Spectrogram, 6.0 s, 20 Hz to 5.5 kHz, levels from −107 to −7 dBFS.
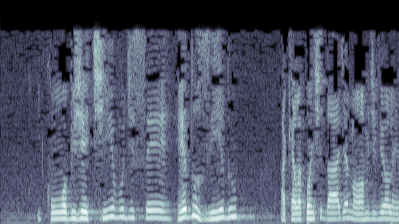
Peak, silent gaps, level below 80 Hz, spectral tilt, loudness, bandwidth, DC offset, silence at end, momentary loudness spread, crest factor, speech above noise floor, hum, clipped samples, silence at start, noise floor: -4 dBFS; none; -54 dBFS; -9.5 dB/octave; -21 LUFS; 5 kHz; under 0.1%; 0 s; 7 LU; 16 dB; 30 dB; none; under 0.1%; 0.55 s; -50 dBFS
